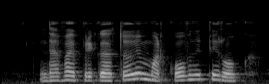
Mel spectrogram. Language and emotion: Russian, neutral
